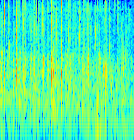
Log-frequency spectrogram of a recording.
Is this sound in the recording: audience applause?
yes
